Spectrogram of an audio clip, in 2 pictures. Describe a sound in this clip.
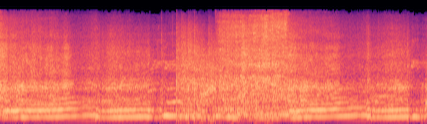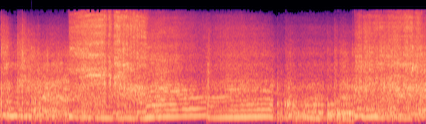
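Rally car engines roar loudly, revving up and down through the gears.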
